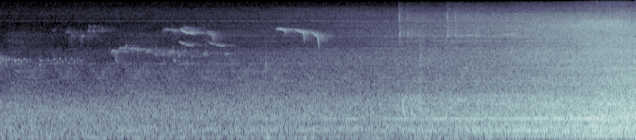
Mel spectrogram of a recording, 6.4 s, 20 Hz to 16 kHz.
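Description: Jet noise from the four engines of a climbing Boeing 747-400 freighter, a steady rumble that grows steadily louder. Small birds chirp faintly in the first half.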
